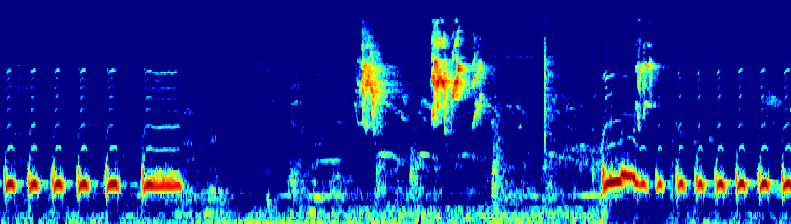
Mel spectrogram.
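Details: Zebra dove of the Bangkok type singing a lure to set other doves singing: a run of short clipped coos and a held note, a gap of rustling and clatter, then a rising coo and another rapid run of staccato notes.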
